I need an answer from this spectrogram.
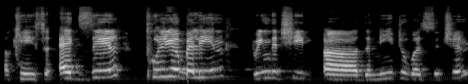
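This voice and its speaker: Woman, yoga teacher, high-pitched, clear bright tone, counts reps, slightly out of breath. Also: expressive, a little fast, rough recording. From India. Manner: counts reps, checks in with frequent "okay?". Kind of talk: guided yoga class instruction.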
